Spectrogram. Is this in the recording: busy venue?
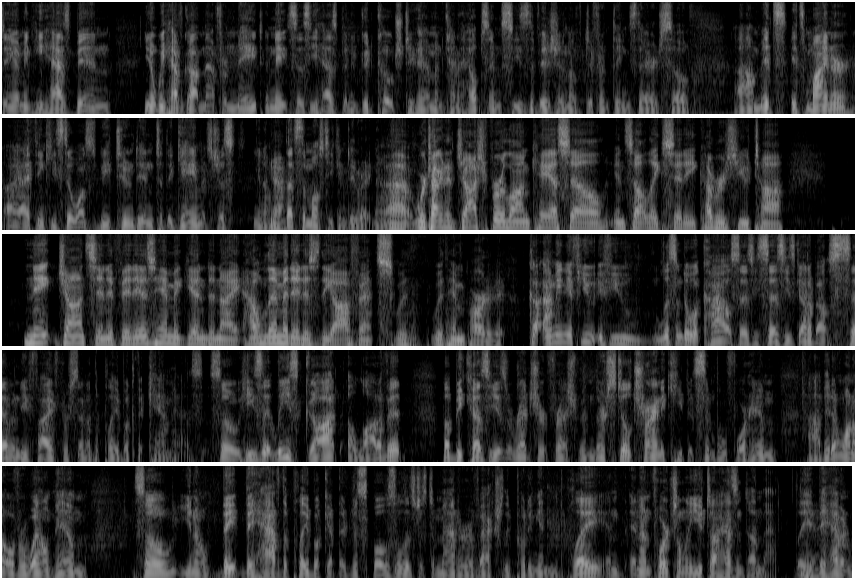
yes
